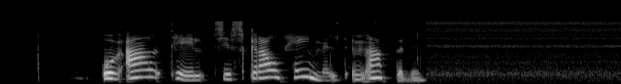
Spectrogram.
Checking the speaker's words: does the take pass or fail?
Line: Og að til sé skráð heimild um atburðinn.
pass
